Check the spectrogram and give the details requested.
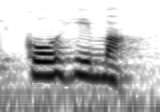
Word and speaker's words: Kohima: इसको पढ़ना भी सीखे, कोहिमा, नागालैंड, कोहिमा।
